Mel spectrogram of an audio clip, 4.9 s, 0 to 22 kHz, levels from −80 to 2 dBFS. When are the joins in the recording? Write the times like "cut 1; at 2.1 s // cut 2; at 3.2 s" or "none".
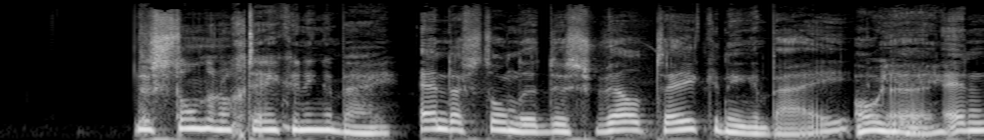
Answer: cut 1; at 1.2 s // cut 2; at 2.0 s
